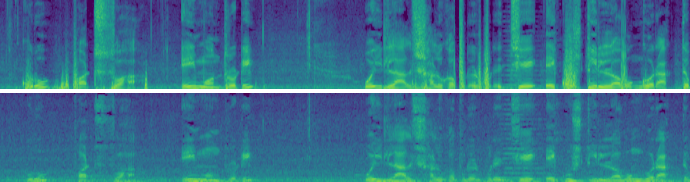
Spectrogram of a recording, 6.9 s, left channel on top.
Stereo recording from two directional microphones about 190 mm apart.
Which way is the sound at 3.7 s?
55° left (ahead or behind).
